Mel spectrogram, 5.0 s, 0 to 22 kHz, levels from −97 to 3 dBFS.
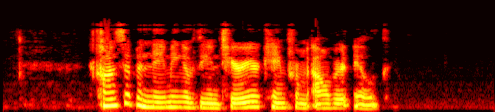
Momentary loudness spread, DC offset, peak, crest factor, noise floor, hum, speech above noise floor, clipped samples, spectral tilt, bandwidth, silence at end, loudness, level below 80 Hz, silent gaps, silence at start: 7 LU; under 0.1%; -2 dBFS; 18 dB; -69 dBFS; none; 53 dB; under 0.1%; -5.5 dB/octave; 9.4 kHz; 1.1 s; -16 LUFS; -66 dBFS; none; 0.9 s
